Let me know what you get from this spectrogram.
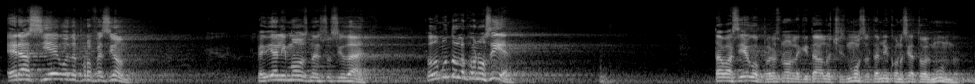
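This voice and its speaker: A man's voice: fairly high pitch, fast, pauses often. A man preaching a humorous sermon, retelling a story with playful acted-out voices. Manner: animated, jokey, acts out voices in the story. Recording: long hall reverb.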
